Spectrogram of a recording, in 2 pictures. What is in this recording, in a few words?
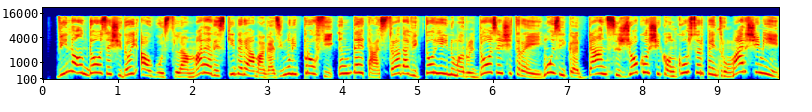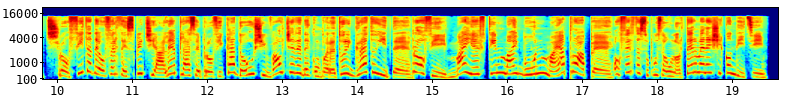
female romanian voice over sales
